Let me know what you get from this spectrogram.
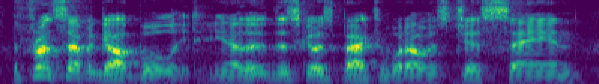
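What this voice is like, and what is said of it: Congested voice from a cold. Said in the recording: “I'm working over a cold right now, so I apologize in advance about the way my voice sounds.”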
